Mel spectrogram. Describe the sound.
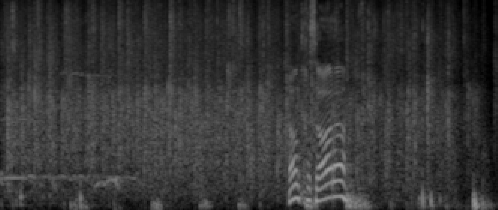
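Audience applause fills the whole stretch as steady, dense clapping, with a voice speaking over it and briefly rising above it in the middle.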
